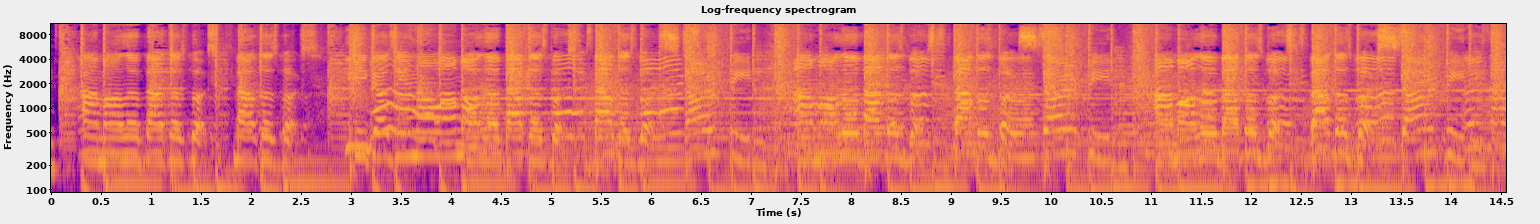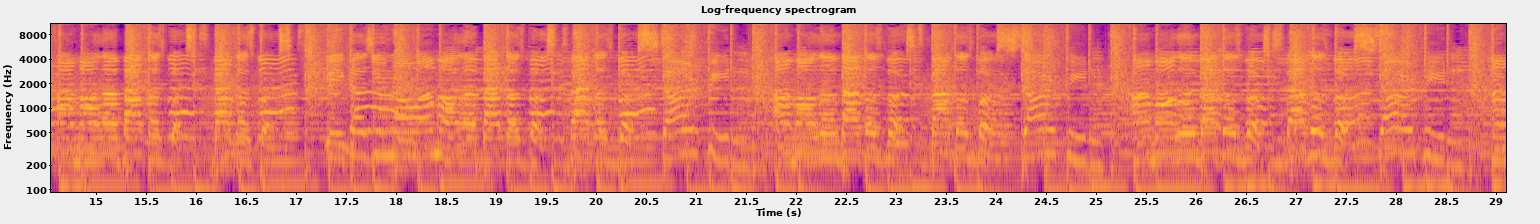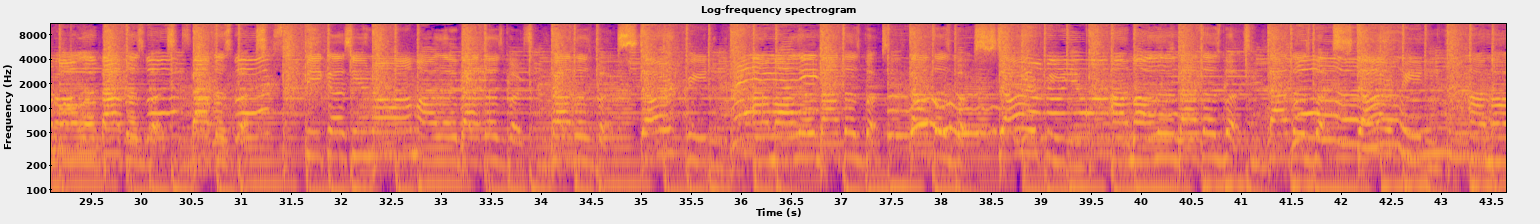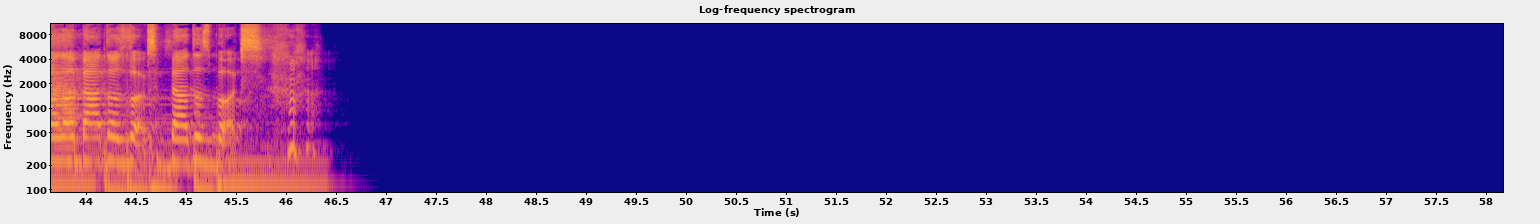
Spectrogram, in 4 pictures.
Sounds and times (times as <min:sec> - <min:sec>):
Singing: 0:00.3 - 0:44.2.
